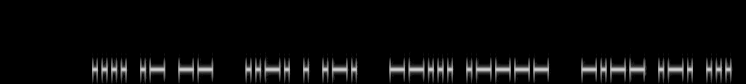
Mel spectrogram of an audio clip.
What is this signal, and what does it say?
Morse code, heard as a keyed tone, about 25 wpm, 700 Hz. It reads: HAM FER 71 YRS
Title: K1USN SST QSO Practice 25wpm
